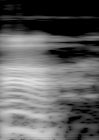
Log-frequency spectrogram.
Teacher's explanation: जैसे ही हम इस अक्षर को बोलेंगे आ तो इसमें हमारा क्या होता है मुख द्वार पूरा खुलता है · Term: विवत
